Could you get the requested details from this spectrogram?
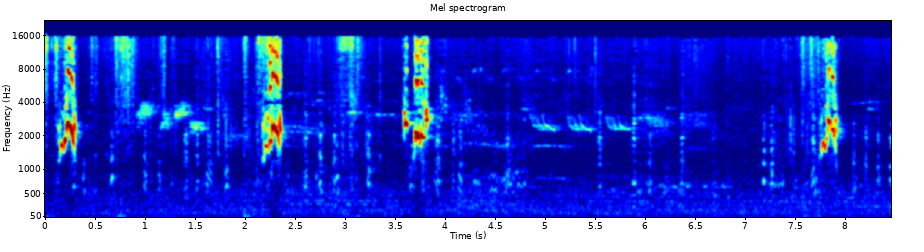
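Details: Red-whiskered bulbul giving short, sharp whistled notes spaced a second or more apart, with softer distant birdsong and a steady background hiss between them.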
